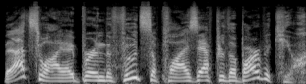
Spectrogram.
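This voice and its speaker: A young male video game traitor with a voice that swings widely in pitch. He is gloating, contemptuous and genocidal, delivering his villainy with theatrical menace. The sound is dry and close. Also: very animated, moderate pace, a bit bright, no echo. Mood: smug, coldly confessing. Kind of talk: video game voice acting, villain confession monologue.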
